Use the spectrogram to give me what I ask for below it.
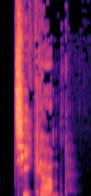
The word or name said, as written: tikamp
